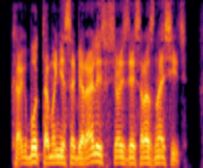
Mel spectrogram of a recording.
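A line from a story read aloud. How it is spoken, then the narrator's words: Scoffing grunt. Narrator (Russian): хмыкнул Мэдзи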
